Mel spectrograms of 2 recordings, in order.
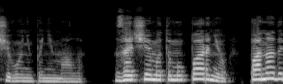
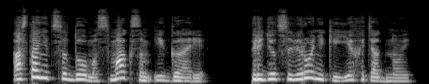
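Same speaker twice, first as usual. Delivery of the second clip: usual speaking voice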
